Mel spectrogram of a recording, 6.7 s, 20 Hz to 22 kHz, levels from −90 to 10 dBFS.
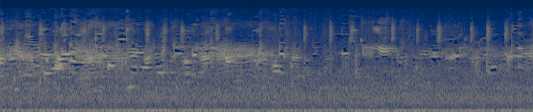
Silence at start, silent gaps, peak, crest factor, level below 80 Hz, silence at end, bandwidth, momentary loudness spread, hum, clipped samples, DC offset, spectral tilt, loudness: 0 s; none; -10 dBFS; 20 dB; -44 dBFS; 0 s; 16.5 kHz; 12 LU; none; under 0.1%; under 0.1%; -1 dB/octave; -27 LUFS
